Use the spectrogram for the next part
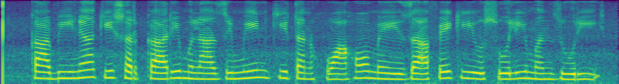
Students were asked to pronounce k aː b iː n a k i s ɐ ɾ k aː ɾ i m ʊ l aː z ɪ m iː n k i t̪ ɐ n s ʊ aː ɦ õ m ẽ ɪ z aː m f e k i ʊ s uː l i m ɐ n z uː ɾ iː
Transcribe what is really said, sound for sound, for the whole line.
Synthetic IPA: k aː b iː n a k i s ɐ ɾ k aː ɾ i m ʊ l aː z ɪ m iː n k i t̪ ɐ n x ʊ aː ɦ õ m ẽ ɪ z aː f e k i ʊ s uː l i m ɐ n z uː ɾ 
